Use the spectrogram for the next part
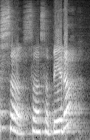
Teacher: जब हम स का उच्चारण करते हैं तो हमारी जो जीभ है वो ऊपरी जबड़े के दांत को अंदर से स्पर्श करती है।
